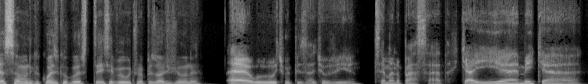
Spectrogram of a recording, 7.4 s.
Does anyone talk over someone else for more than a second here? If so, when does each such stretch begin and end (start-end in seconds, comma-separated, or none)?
none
